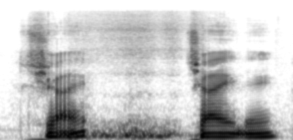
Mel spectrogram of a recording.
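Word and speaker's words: Chiat Day: Chai Day.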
